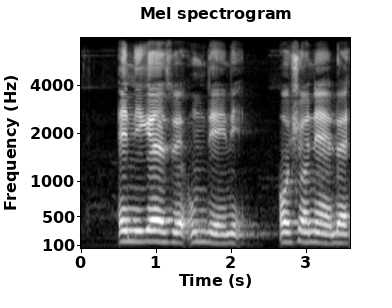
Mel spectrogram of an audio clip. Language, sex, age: Zulu, male, 18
